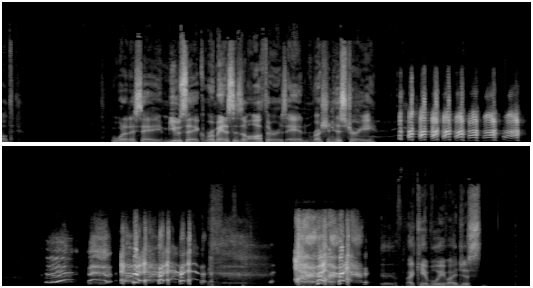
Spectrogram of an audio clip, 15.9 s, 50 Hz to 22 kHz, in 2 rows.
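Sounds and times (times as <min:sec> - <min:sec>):
speech: 0:00.0 - 0:00.3, 0:01.6 - 0:05.7, 0:14.0 - 0:15.3
wheezy laughter and giggles: 0:05.6 - 0:07.9, 0:08.6 - 0:11.1
person coughing: 0:09.5 - 0:14.0.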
